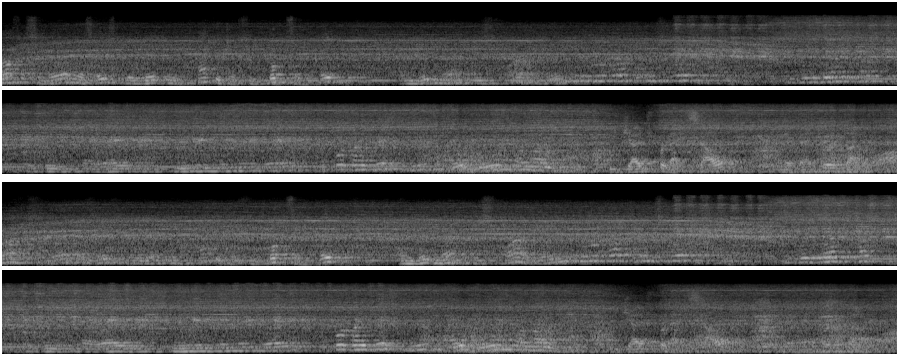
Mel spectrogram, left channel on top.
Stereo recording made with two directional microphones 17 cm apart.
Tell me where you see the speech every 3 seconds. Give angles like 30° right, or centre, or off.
40° left, 40° right, 50° right, 40° right, 10° right, 40° left.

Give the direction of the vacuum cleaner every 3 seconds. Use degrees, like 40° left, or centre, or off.
60° right, 50° right, 30° right, centre, 40° left, 60° left.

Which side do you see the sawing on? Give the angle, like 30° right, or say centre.
10° right.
